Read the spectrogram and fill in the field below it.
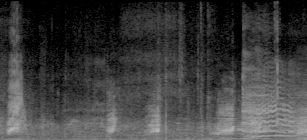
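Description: Ducks quacking in a yard, several loud bursts of quacks spaced irregularly over a noisy outdoor background.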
